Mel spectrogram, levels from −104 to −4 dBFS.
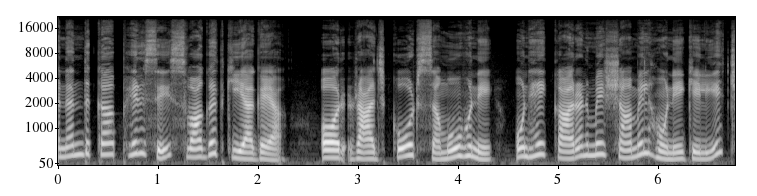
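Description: Listening to this speech recording, nothing technical stood out as a problem at any point.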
